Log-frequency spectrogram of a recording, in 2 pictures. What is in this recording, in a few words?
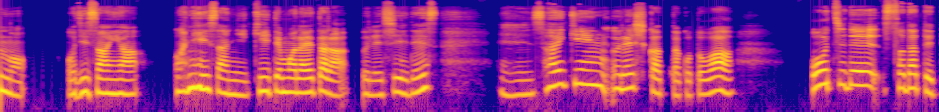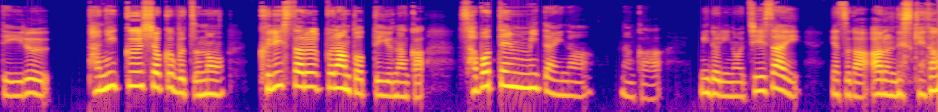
FreeTalk, ASMR; おまけデータ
